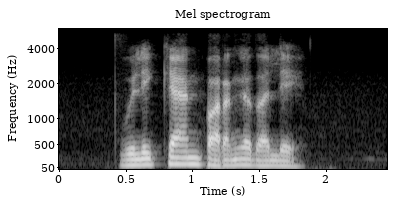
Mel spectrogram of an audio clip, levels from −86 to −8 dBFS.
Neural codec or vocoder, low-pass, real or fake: codec, 16 kHz in and 24 kHz out, 1 kbps, XY-Tokenizer; 5.4 kHz; fake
